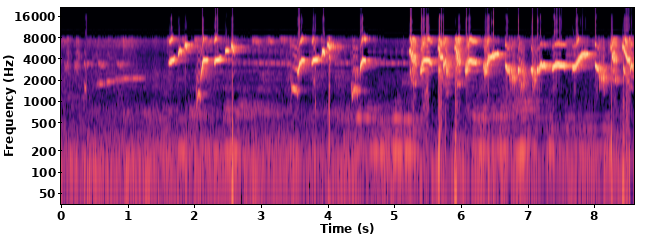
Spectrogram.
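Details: Oriental magpie-robin singing as a training recording for kept birds. Sparse scattered chirps and whistles at first with faint clicks, building into a dense burst of rapid varied notes and slurred whistles.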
